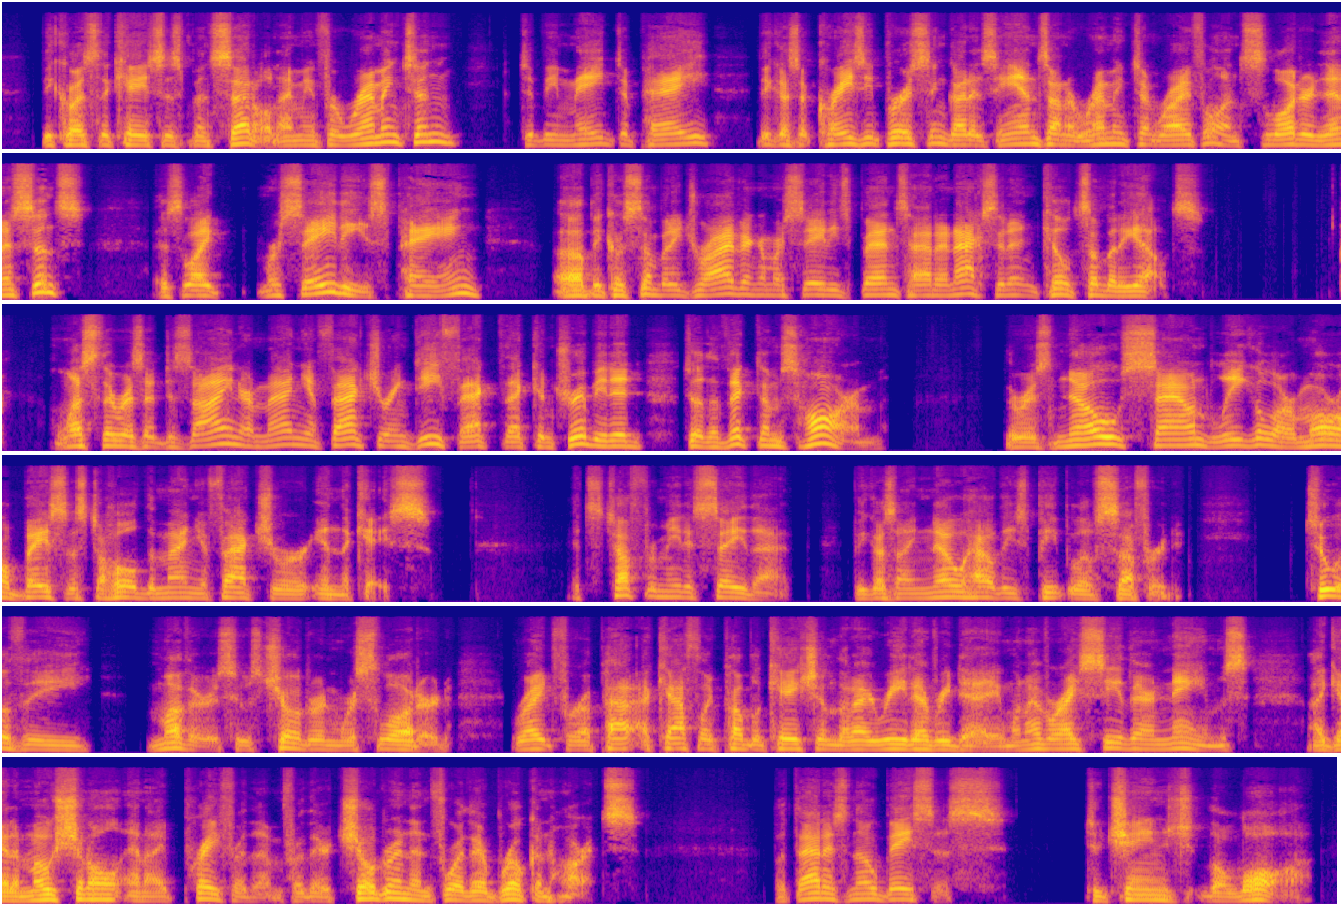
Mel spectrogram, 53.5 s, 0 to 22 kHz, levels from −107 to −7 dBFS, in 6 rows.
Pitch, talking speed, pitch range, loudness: 145 Hz, 160 wpm, 130-160 Hz, -19 LUFS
